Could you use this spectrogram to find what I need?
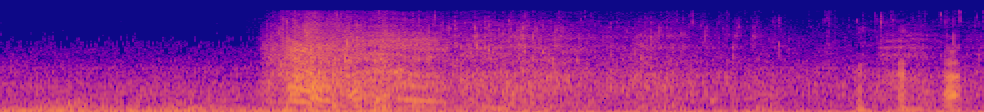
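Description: A young girl gasps for breath after surfacing.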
